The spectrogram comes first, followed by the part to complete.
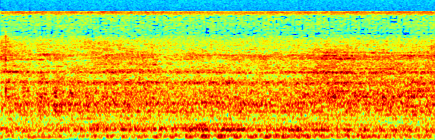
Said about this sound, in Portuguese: Ai, desculpem o comboio, vamos ouvir o comboio. Obrigado, comboio. Isto é dos grandes.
